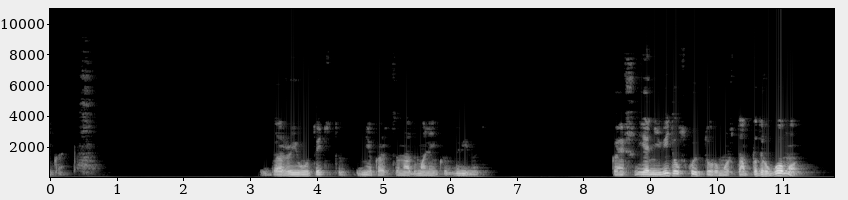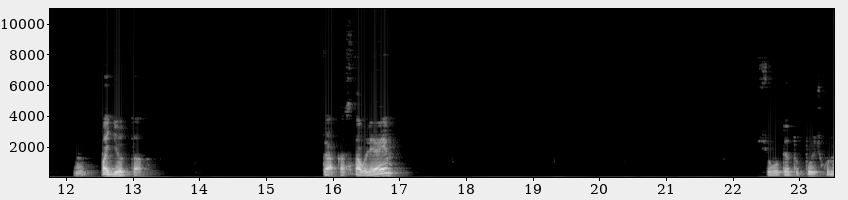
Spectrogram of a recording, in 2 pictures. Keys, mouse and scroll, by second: 0.4-2.4 middle drag, 2.6-3.3 middle drag, 4.1-5.3 drag, 5.5-6.1 middle drag, 6.8 click, 9.3 click, 9.9-15.8 middle drag, 16.5 shift+middle click, 17.5 shift+middle click, 18.9 shift+middle drag, 20.0 shift+middle click, 21.5 alt+z, 22.5 click.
